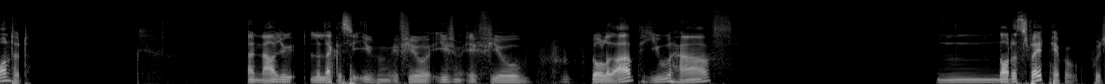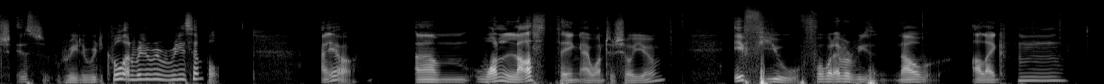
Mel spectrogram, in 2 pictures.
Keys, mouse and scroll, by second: 0.0 click, 0.4-0.7 middle drag, 0.8 space, 1.3 shift+middle drag, 3.0 shift+middle drag, 3.4 space, 3.7 shift+middle drag, 4.1-4.8 middle drag, 5.4 shift+middle drag, 5.9-6.4 ctrl+middle drag, 7.2-7.9 middle drag, 8.1 ctrl+middle drag, 8.4 middle drag, 8.7 space, 9.3 shift+middle drag, 9.9-10.2 ctrl+middle drag, 10.4-10.9 middle drag, 13.8-14.8 middle drag, 17.7 space, 18.1-19.8 drag, 20.1 shift+middle drag, 21.0 middle drag, 21.4 shift+middle drag.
